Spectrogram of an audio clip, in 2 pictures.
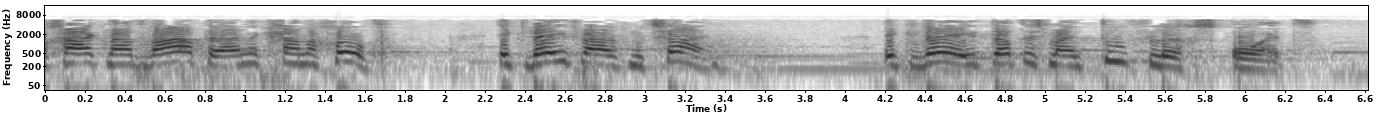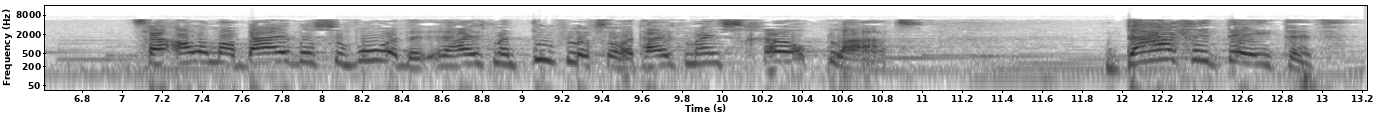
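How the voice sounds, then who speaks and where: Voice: mid-range voice, in a large hall. A preacher giving an earnest sermon, speaking straight to the congregation and often repeating or restarting words. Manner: earnest, addresses the congregation directly, acts out quoted voices. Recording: slightly dull recording with faint music behind.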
